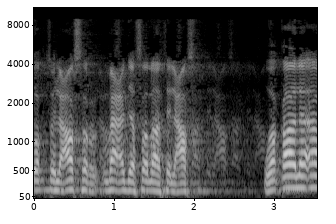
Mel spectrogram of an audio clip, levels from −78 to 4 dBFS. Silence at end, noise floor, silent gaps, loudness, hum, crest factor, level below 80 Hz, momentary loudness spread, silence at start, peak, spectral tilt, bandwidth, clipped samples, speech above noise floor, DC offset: 0 s; -44 dBFS; none; -19 LUFS; none; 16 dB; -56 dBFS; 19 LU; 0 s; -4 dBFS; -5.5 dB/octave; 9.4 kHz; under 0.1%; 26 dB; under 0.1%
